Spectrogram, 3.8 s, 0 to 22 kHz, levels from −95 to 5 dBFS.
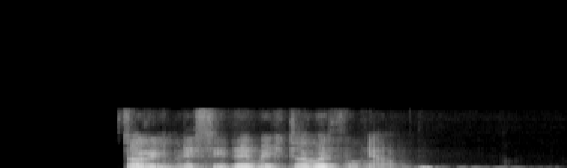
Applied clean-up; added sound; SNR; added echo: neural mask model DeepFilterNet 3.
